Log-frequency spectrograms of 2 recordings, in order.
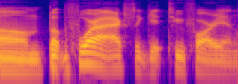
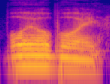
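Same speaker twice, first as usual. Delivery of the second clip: ordinary delivery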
